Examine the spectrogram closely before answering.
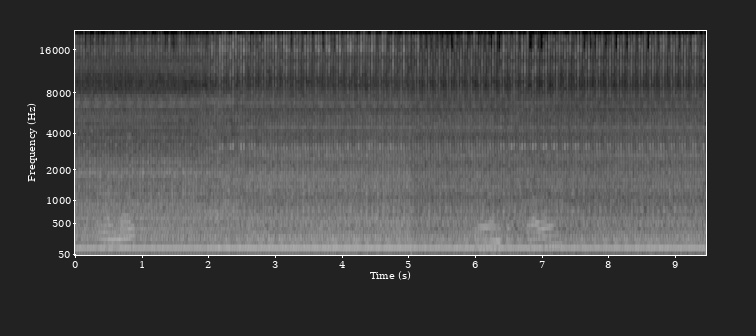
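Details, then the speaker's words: VW Passat B8 2.0 TDI EA288 (DFGA) diesel after repair and coolant bleeding, warm idle with coolant temperature almost 90 °C after adding about 1.5 L during warm-up: steady low hum, light regular clatter, no odd knocks. "So coolant temperature is almost 90."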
